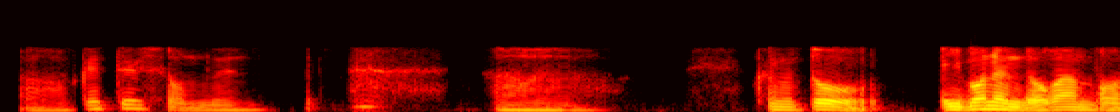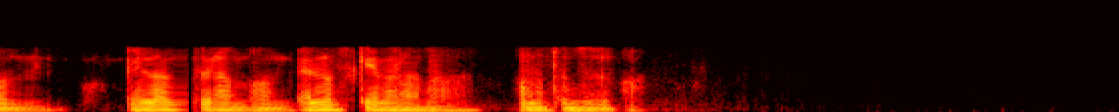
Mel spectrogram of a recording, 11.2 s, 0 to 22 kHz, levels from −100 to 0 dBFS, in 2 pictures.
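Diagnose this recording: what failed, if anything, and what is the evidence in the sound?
The codec stage is at fault across the whole clip: G.723.1 compression. The speech is muffled and hoarse, with consonants smeared together, and the coarse quality points to the 6.3 kbit/s mode. On a spectrogram, energy stops at about 4 kHz, with nothing above. Formant tracks look blocky and step rather than glide, because the vocal-tract model is refreshed only once per 30 ms frame. This damage is heavy.

Network packet loss, concealed by the speech codec, appears twice. The first gap runs from 2.81 to 2.88 s, a span that fits one lost 30 ms frame. The second runs from 6.47 to 6.60 s, which fits three. In each gap the decoder keeps replaying its last pitch and filter at a falling gain, so the sound is stretched into a buzzy tone or a coloured noise that fades. The waveform envelope decays. The longer gap fades further, and the speech stays weak for a short while after each one.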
